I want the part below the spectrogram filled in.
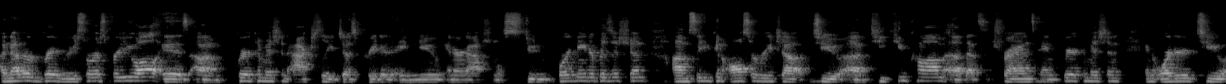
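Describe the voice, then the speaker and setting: A man's fairly high voice moves at a fairly quick pace. His pitch swings very widely. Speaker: program coordinator at campus resource center. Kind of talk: orientation presentation. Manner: fast.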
